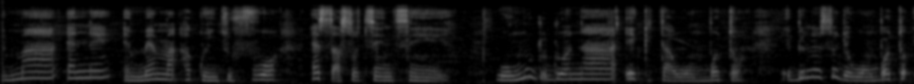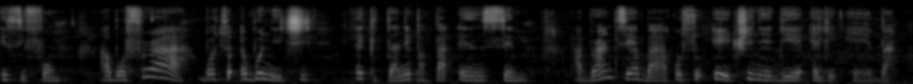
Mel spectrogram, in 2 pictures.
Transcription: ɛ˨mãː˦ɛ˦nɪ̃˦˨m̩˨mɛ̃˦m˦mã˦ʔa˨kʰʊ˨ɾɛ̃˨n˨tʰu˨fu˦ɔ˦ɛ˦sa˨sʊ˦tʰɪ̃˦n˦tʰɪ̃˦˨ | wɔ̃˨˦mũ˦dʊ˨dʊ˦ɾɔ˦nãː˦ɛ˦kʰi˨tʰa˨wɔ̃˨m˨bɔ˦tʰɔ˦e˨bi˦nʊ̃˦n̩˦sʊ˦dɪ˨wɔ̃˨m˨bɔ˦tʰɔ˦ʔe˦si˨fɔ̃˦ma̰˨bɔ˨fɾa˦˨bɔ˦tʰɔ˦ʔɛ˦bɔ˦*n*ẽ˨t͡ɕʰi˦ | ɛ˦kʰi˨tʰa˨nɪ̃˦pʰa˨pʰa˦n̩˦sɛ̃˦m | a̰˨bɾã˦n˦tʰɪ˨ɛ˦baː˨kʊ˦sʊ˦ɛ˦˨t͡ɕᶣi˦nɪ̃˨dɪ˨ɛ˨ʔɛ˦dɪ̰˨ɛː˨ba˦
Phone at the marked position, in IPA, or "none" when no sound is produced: n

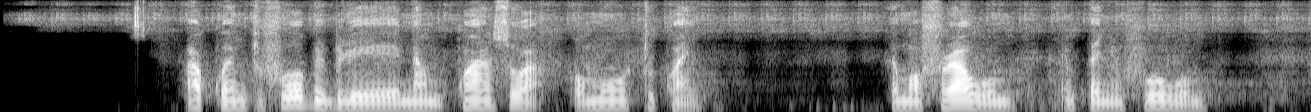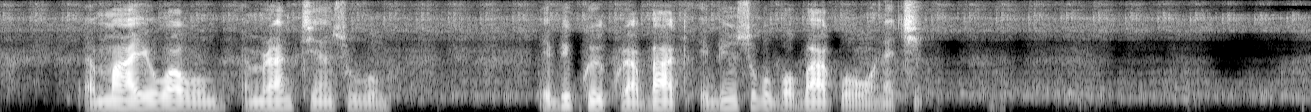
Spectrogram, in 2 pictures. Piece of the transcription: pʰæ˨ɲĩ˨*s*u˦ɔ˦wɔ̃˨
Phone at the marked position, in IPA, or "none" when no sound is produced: f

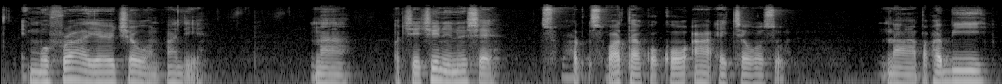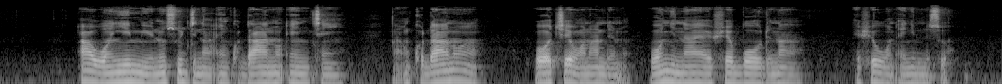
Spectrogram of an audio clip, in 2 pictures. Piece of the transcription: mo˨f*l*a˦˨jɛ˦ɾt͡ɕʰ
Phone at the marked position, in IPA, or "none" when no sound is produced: ɾ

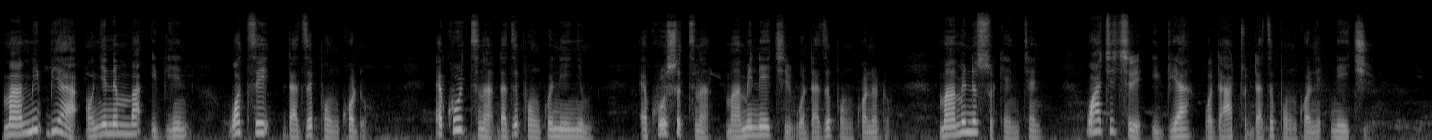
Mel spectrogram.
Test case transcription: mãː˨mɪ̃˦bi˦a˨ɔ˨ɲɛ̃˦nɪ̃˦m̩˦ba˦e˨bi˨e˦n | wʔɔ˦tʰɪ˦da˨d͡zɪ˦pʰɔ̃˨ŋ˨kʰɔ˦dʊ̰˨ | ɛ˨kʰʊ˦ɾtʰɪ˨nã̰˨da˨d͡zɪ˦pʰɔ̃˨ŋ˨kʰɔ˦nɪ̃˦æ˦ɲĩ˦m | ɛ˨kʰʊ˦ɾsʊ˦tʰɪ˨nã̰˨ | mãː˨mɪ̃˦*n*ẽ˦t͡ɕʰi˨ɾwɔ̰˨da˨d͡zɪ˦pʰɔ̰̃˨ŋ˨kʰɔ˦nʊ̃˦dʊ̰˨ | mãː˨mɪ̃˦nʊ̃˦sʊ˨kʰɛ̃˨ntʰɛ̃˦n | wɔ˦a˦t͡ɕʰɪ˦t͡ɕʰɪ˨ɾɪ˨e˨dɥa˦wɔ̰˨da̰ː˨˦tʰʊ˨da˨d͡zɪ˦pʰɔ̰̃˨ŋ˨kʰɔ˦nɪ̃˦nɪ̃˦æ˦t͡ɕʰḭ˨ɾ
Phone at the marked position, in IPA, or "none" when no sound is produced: n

